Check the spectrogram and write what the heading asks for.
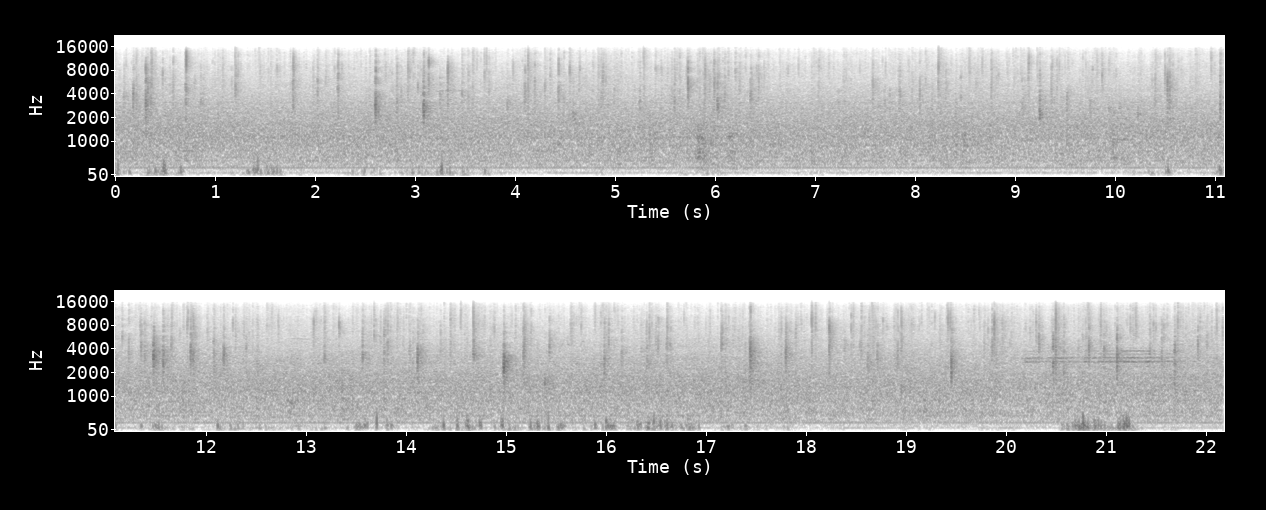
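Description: Light rain falling steadily: an even soft hiss with scattered sharp ticks of individual drops landing close by.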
